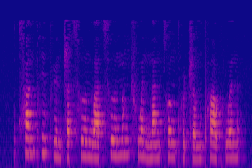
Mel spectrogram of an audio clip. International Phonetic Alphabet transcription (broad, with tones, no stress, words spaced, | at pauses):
t͡sʰa˥npʰi˥˩pʰy˨˩nʈ͡ʂä˦ t͡sʰɹ̩˥n̪wä˧˥ t͡sʰɹ̩˥ n̪ʊ˥ŋ ʈ͡ʂʰwə˥˩n n̪a˥nt̪ʰɤ˥ŋpʰu˨ ʈ͡ʂɤ˧˥ŋpʰɑ˥˩ʊ̯kʰwə˥n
